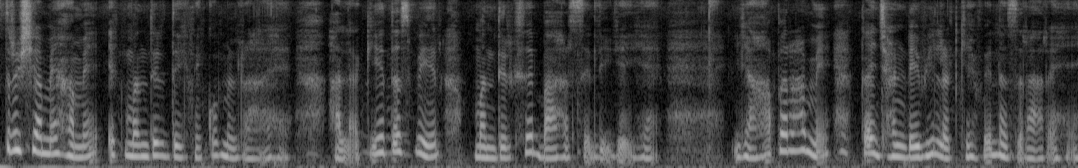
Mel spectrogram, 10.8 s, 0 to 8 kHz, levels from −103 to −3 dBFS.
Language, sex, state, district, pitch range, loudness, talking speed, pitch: Hindi, female, Maharashtra, Pune, 190-245 Hz, -41 LUFS, 185 wpm, 205 Hz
